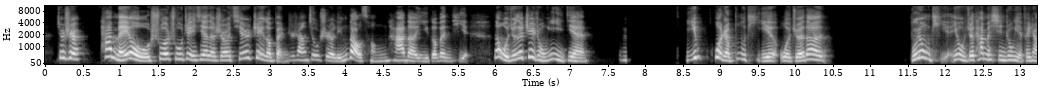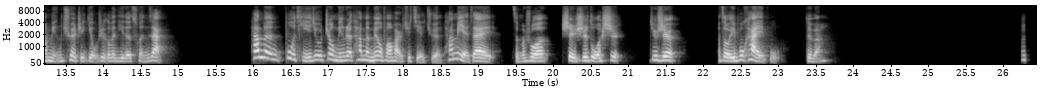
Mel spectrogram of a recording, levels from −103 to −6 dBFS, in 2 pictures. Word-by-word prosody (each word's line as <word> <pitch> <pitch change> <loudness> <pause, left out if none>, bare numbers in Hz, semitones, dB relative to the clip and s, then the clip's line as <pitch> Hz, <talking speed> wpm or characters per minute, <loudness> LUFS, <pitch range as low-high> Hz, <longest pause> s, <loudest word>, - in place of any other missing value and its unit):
就 370 -2 0
是， 315 -4 +3 0.2
他 440 +1 +3
没 235 - +6
有 245 -11 +7
说 300 +8 +2
出 300 -1 -5
这 275 -5 -1
些 265 +1 +1
的 240 -2 0
时 230 +1 -6
候， 235 - +1
其 275 +8 -7
实 365 +1 -2
这 340 -3 -2
个 215 - +3
本 200 -3 -4
质 235 - -16
上 235 -1 -4
就 260 0 -5
是 220 -4 -1
领 185 +7 -4
导 - - +6
层 190 -1 -12
他 220 +1 0
的 200 -4 0
一 180 0 -8
个 190 0 0
问 205 -2 -4
题， 220 - -10 0.3
那 410 0 +2
我 - - +5
觉 250 - 0
得 360 - +2
这 410 +2 +2
种 215 -1 -2
意 270 -5 -4
见， 195 -2 -1 1.2
嗯， - - -14
提 375 +3 +1
或 395 -4 +5
者 220 - +4
不 275 +8 -8
提， 205 -4 -2
我 205 -2 0
觉 200 +2 +3
得 265 -5 +2 1.1
不 - - +2
用 370 -6 +2
提， - - -12
因 - - -14
为 285 - 0
我 270 - +1
觉 230 - -3
得 - - -3
他 320 - 0
们 275 -4 -2
心 255 -2 -3
中 245 0 -1
也 185 - -2
非 210 - -4
常 205 -1 -1
明 185 -2 -4
确， 230 +3 -3
这 195 -1 -5
有 185 - -3
这 205 - -5
个 185 - -4
问 190 - -3
题 185 - -4
的 180 -1 +1
存 180 0 -9
在。 - - +1 1.1
他 375 +1 +6
们 325 - +1
不 345 -5 -1
提 205 -6 -4
就 255 +3 -1
证 275 +2 -1
明 215 -1 -1
着 230 0 +2
他 260 +3 -3
们 235 -2 0
没 215 - +1
有 240 -2 +1
方 205 -2 +1
法 200 - +1
儿 - - -5
去 190 - -7
解 180 - -7
决， - - -8
他 265 +3 -4
们 320 - -4
也 - - +2
在 190 -4 +4 0.2
怎 195 - -8
么 180 - -5
说， 195 0 +2
审 190 - +2
时 210 +2 +2
度 180 -4 +3
势， 215 0 -4 0.3
就 245 0 -2
是 220 -2 +3 0.6
走 210 -3 +4
一 195 - +7
步 250 +4 0
看 - - +5
一 - - -6
步， - - -16 0.3
对 185 - -3
吧？ 185 +4 -7 2.6
嗯。 255 - -11
230 Hz, 255 characters per minute, -24 LUFS, 200-275 Hz, 2.6 s, 有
